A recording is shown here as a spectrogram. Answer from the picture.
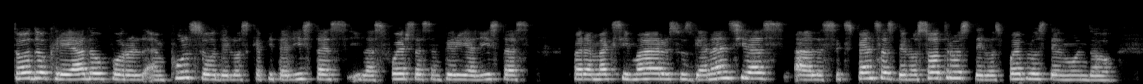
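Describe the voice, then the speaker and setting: A woman with a non-native accent speaks at a fairly slow pace in a fairly high pitch, with a dark, mellow tone, fairly even intonation and hardly any pauses. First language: not Spanish (Spanish is third language) (speaking Spanish). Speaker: social movement activist. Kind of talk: panel talk. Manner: halting, many fillers.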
